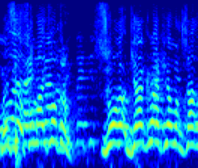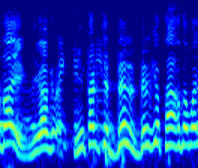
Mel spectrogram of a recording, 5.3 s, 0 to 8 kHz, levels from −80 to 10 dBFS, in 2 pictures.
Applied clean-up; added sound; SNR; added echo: none; none; none; none.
